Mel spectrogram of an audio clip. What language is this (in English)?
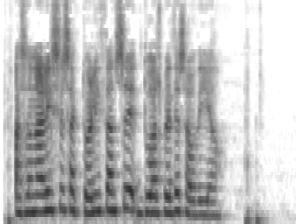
Galician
